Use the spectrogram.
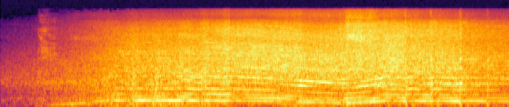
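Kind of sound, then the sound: vehicle, car engine revving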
